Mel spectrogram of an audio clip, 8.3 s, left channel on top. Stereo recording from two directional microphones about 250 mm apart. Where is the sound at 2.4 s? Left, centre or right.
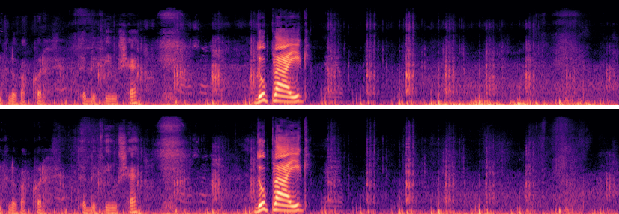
Centre.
